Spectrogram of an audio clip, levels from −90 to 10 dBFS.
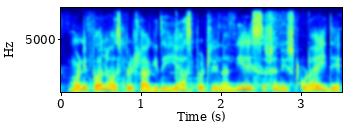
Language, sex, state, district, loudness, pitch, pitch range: Kannada, female, Karnataka, Bangalore, -16 LUFS, 230 Hz, 210-245 Hz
